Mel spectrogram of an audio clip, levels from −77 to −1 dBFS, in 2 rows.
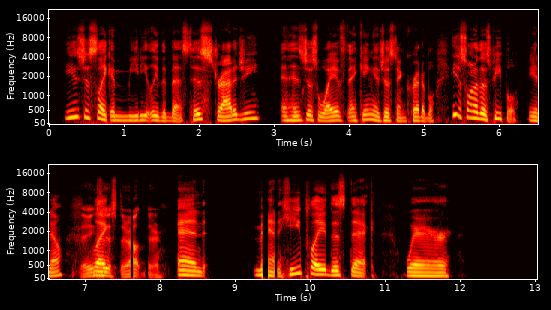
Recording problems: choppy; very; from 7.5 to 9.5 s; 14% of the speech affected

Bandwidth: 16 kHz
